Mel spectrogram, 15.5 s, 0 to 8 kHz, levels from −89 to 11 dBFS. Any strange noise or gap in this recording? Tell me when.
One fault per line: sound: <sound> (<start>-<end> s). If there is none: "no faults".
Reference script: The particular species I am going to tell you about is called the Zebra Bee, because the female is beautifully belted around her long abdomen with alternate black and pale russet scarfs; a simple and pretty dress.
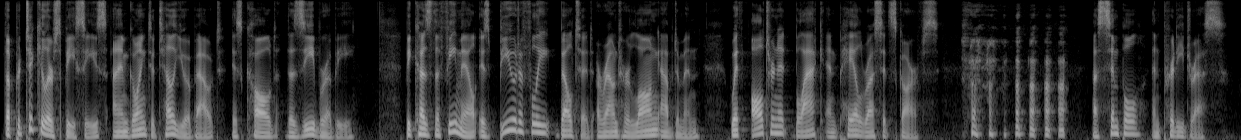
sound: laugh (12.0-13.4 s)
